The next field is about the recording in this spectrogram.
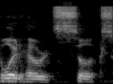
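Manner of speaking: very low, deep put-on voice. Reading an ad line aloud while pretending to be Shaq: Shaq voice. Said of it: "I'm gonna read this like I'm Shaq".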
